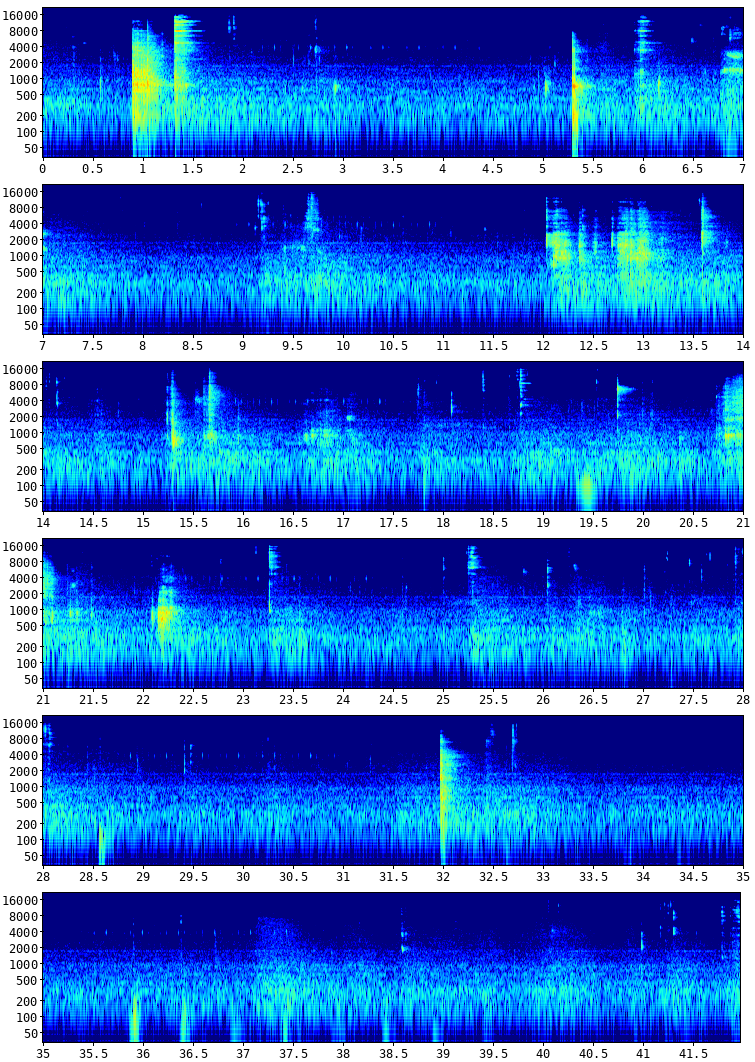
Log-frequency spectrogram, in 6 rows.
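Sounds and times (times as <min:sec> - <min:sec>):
small clicks and scrapes: 0:12.0 - 0:14.7, 0:20.7 - 0:22.5.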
